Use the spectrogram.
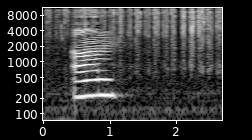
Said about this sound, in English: I'm not sawing into things. I'm just filing my nails.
